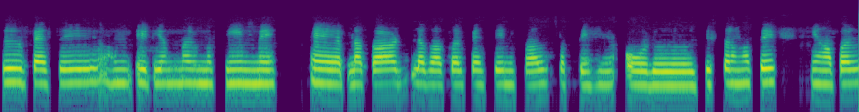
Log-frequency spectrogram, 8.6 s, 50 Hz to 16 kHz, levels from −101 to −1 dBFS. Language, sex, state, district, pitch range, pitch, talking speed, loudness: Hindi, female, Uttar Pradesh, Jyotiba Phule Nagar, 215-225 Hz, 225 Hz, 130 wpm, -17 LUFS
